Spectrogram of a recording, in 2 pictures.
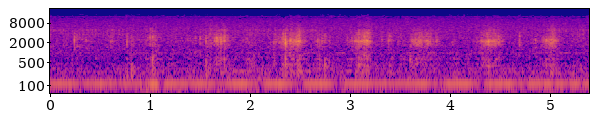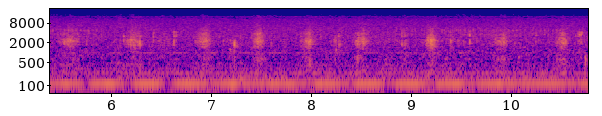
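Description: Close-miked chewing of a crunchy chocolate sandwich cookie with ice cream, about two crunchy chews a second, over a steady low hum.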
